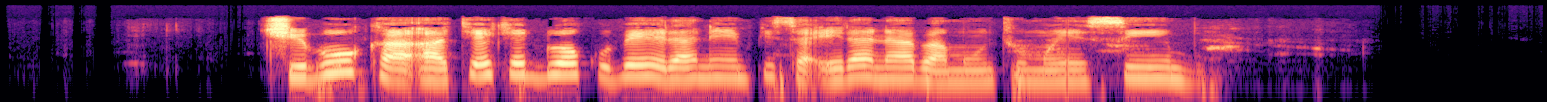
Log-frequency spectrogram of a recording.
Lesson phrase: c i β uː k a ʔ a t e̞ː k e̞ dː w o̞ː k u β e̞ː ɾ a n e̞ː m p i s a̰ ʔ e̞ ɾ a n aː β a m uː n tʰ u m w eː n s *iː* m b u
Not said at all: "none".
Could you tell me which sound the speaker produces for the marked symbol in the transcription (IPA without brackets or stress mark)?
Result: iː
